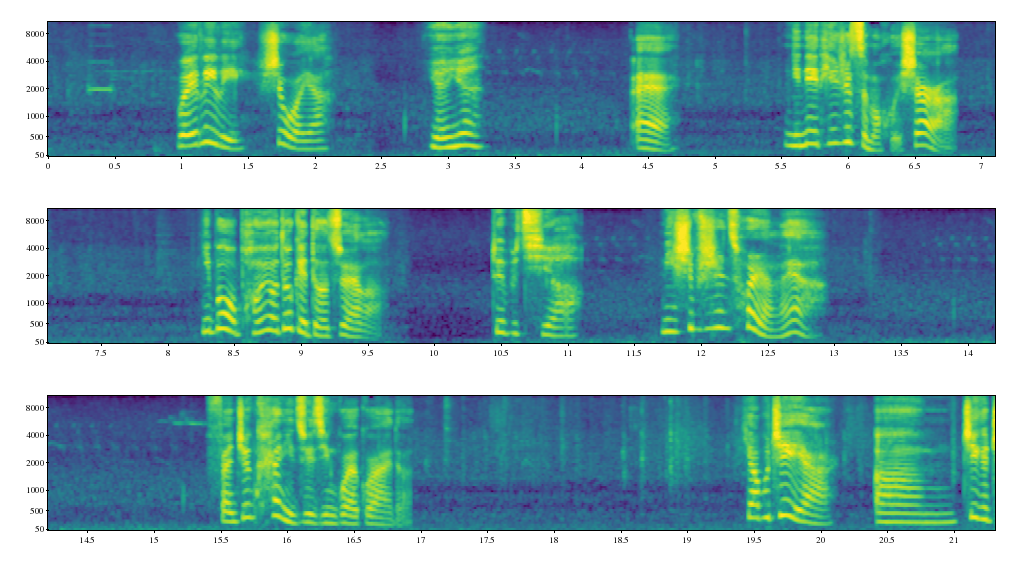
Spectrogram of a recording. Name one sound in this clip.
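A young woman talks calmly into a phone, close by.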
